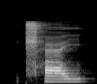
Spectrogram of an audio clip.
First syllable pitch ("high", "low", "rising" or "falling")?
high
